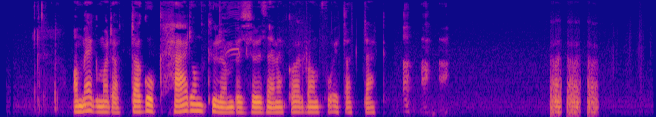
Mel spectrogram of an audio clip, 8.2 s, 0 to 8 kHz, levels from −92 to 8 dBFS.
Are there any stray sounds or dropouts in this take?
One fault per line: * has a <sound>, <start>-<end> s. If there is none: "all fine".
* has a laugh, 5.0-5.6 s
* has a laugh, 6.9-7.5 s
